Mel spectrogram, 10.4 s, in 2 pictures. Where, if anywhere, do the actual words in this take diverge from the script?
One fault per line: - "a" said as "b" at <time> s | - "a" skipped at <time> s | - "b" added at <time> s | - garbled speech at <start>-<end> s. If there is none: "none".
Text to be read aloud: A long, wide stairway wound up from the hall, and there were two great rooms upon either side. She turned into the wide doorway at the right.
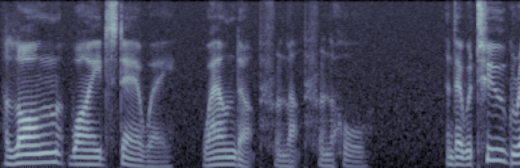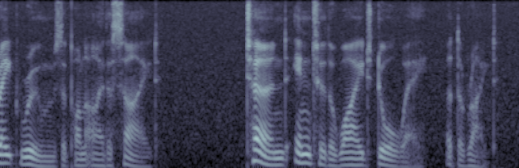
- "up from" added at 2.9 s
- "She" skipped at 6.8 s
